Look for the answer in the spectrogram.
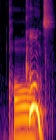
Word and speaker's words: Koonce: K-O-O-N-C-E, wie spricht man das aus? – Kunz. – Kunz, okay. – Kunz. – So, Malcolm Kunz. – Doppel-O ist doch U in Englisch.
